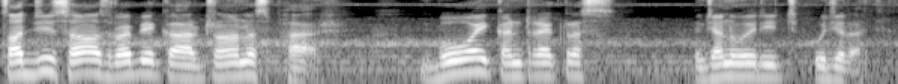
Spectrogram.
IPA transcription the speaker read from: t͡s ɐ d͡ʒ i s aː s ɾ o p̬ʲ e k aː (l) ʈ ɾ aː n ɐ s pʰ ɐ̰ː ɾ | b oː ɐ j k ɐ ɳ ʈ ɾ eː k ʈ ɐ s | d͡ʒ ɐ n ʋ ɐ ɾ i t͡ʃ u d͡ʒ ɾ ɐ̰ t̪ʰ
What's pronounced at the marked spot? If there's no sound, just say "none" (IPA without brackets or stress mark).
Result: ɾ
